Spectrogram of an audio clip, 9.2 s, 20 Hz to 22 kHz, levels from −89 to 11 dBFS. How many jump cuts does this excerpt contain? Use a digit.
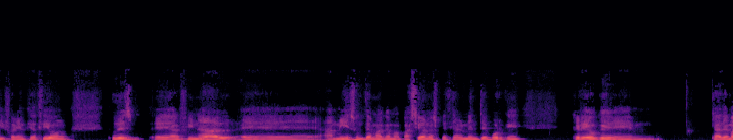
1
